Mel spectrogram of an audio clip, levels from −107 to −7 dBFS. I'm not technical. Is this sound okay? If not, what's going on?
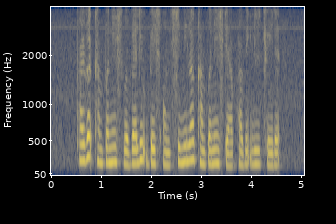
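No. Throughout the whole clip the speech has aliasing. The recording was converted to a lower sample rate, from 16 kHz down to 8 kHz, without first removing the high frequencies that the new rate can't hold. Anything above 4 kHz, such as the hiss of s and sh sounds, gets folded back down below 4 kHz at the wrong pitch. That gives those sounds a gritty, metallic edge that wasn't in the original.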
